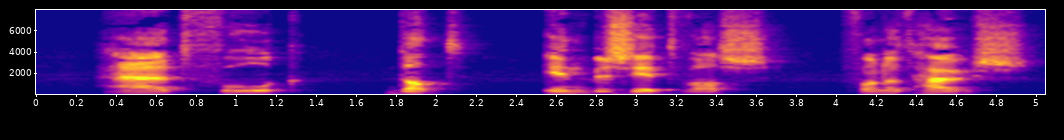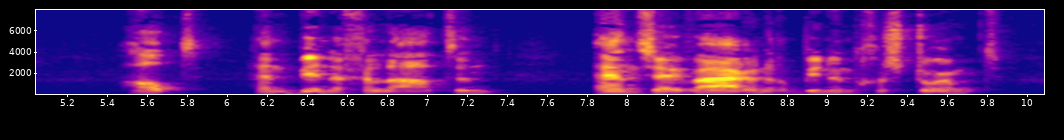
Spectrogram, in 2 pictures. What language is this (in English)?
Dutch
